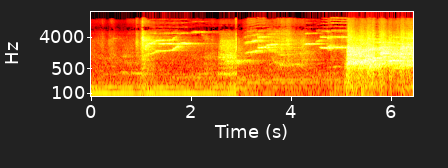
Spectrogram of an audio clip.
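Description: A dog yipping and whining in a run of short cries that rise in pitch. About five seconds in, a loud noisy sound starts suddenly.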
